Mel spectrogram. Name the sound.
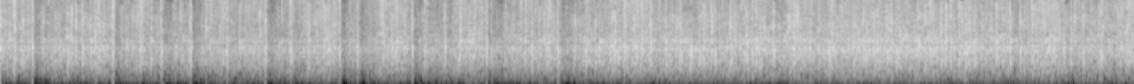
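applause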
